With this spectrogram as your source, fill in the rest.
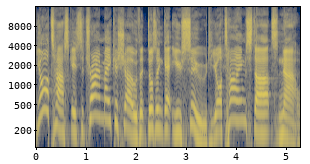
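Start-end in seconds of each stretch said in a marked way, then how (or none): none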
